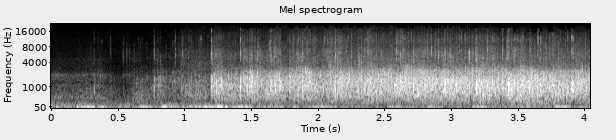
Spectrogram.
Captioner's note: audience applauding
